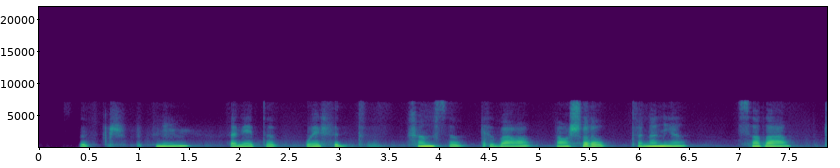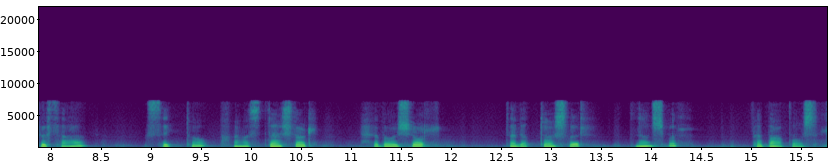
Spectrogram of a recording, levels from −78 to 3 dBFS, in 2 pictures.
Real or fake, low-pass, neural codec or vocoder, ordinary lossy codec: fake; 7.2 kHz; codec, 16 kHz, 0.5 kbps, FunCodec, trained on Chinese and English, 25 frames a second; MP3, 96 kbps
